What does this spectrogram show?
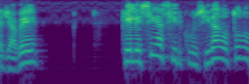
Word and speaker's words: Yahvé: quiere celebrar la Pascua para Jehová se pronuncia yahvé que le sea circuncidado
